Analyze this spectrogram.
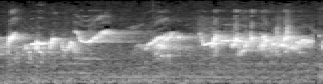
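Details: Red-whiskered bulbul in 'hót ché' contest song, a decoy for trapping: rising slurred whistles, a short break, then a loud run of bright rolling chatter.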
